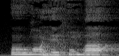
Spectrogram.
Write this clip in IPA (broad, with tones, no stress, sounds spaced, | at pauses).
o˦ w ɔ̃˦˨ j e˨ f ũ˨˦ b a˧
